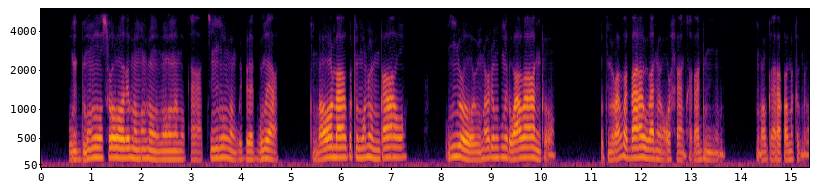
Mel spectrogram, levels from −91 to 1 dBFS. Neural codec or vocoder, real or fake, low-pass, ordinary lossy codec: autoencoder, 22.05 kHz, a latent of 192 numbers a frame, VITS, trained on many speakers; fake; 5.4 kHz; Opus, 24 kbps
